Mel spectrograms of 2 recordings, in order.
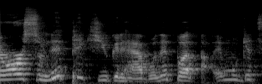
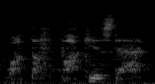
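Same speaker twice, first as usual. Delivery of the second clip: hushed, breathy whisper; awed whisper; 17 dB quieter than usual. Retold or imitated. Fan seeing the silhouette, awed whisper. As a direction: whisper it in awe.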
